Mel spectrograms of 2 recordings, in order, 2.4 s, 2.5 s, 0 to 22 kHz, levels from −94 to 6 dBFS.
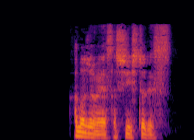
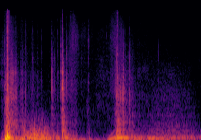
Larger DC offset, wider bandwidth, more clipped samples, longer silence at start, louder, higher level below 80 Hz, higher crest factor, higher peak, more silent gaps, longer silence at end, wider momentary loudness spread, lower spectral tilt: neither; second, 11 kHz vs 16 kHz; neither; first, 0.9 s vs 0 s; first, -23 LUFS vs -33 LUFS; second, -48 dBFS vs -32 dBFS; second, 18 dB vs 26 dB; second, -8 dBFS vs -4 dBFS; neither; first, 0.3 s vs 0.1 s; second, 9 LU vs 18 LU; second, -4 dB/octave vs -6.5 dB/octave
